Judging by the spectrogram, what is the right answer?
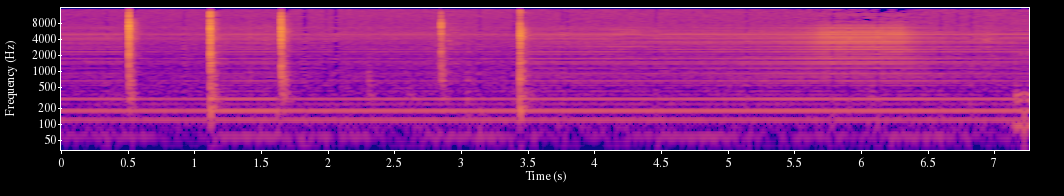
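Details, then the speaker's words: Home-built amplifier gives a steady low mains hum (60 or 120 cycle, uncertain) with control clicks. The hum rises with the volume control and is absent at zero volume; grounding is suspected. "You can hear how bad it is. It does react to the volume, so whether it's 60 cycle or 120, I'm not sure, but I do know that I should take this thing apart and work on the ground."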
